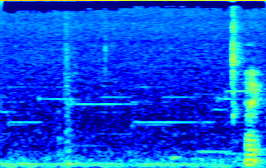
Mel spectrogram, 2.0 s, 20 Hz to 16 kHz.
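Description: Thin electronic beeps hopping from one pitch to another out of a crashed Commodore 64's sound output, over a steady low hum. The machine crashes when a twisted PLA socket is released, typical of a bad contact in that socket.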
